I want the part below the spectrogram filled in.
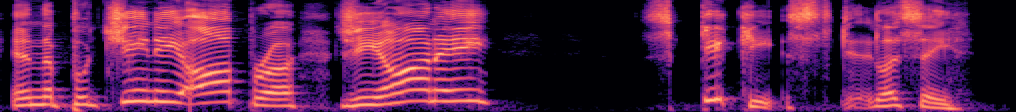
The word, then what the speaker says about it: Schicchi: No, it's a hard C. Schicchi. It's Gianni Schicchi. We're going to do that. I looked that up. That CH is a hard K.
